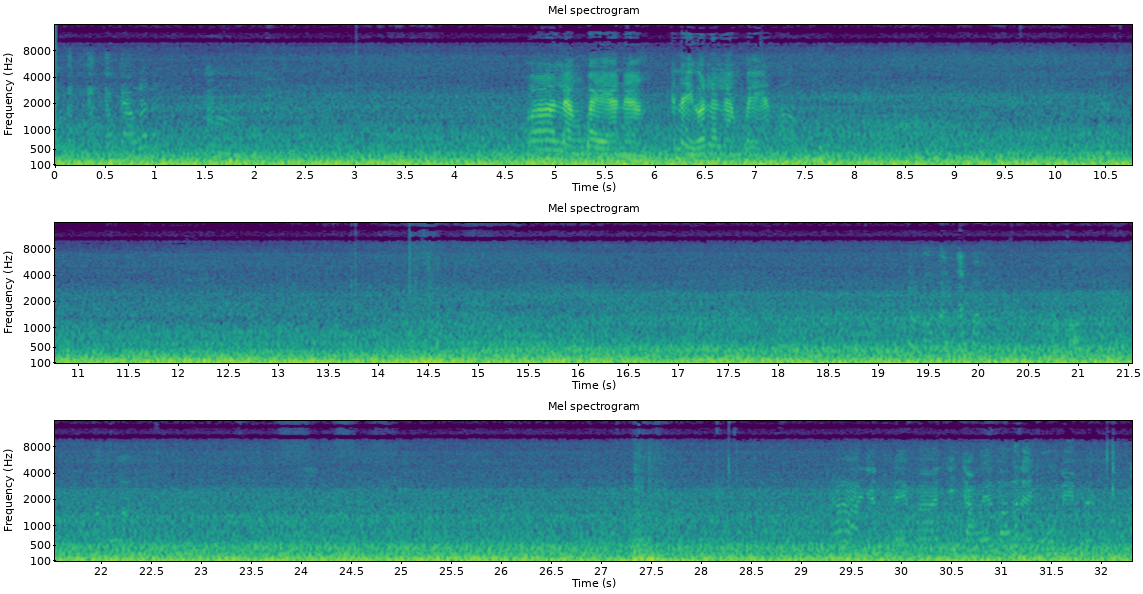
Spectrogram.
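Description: Steady road and engine noise heard from inside a moving car's cabin, mostly deep rumble. A voice comes through briefly about five seconds in.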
